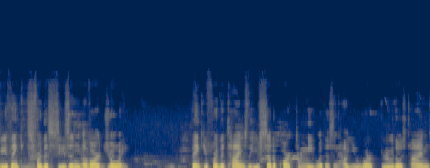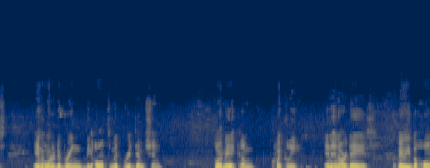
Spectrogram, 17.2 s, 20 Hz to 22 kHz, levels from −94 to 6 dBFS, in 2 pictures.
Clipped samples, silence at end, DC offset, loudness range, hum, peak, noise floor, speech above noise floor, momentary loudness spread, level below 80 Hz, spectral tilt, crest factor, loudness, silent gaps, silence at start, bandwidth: under 0.1%; 0 s; under 0.1%; 3 LU; none; -4 dBFS; -67 dBFS; 49 dB; 11 LU; -72 dBFS; -7 dB/octave; 14 dB; -19 LUFS; none; 0 s; 9 kHz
